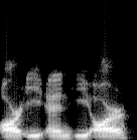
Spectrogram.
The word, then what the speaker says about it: Rener: Rener is spelled R-E-N-E-R. So it's pronounced with an H, Rener Gracie.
